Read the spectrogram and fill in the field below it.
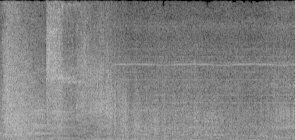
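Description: A car lands hard with a heavy thud.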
